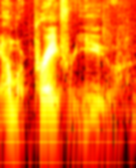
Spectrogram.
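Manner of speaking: put-on accent of the American South. Imitating how people in the south say it: southern accent. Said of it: "Or in the South".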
